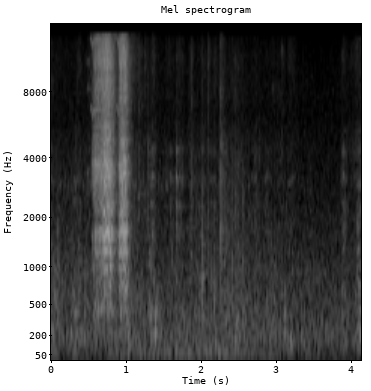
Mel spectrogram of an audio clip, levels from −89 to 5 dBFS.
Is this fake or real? real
